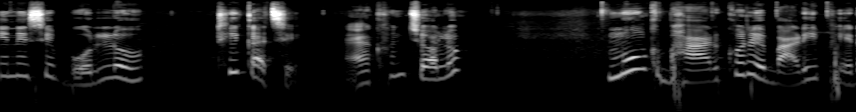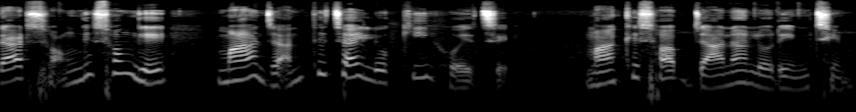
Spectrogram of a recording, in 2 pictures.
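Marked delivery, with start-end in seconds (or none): none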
